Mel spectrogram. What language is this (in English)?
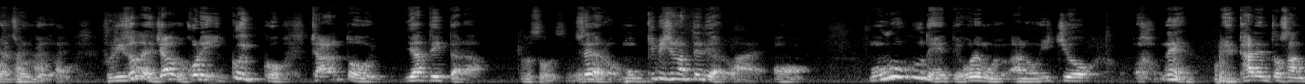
Japanese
